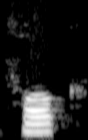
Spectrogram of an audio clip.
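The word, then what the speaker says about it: folk: একইভাবে ফোল্ক না বলে ফোক, ফোক মানে লোকজন।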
